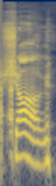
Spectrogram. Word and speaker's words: Shang: No, Shang. It was a great way to play on the proper pronunciation of the name while mocking the idea that he would go from Shang-Chi to Sean. Right.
